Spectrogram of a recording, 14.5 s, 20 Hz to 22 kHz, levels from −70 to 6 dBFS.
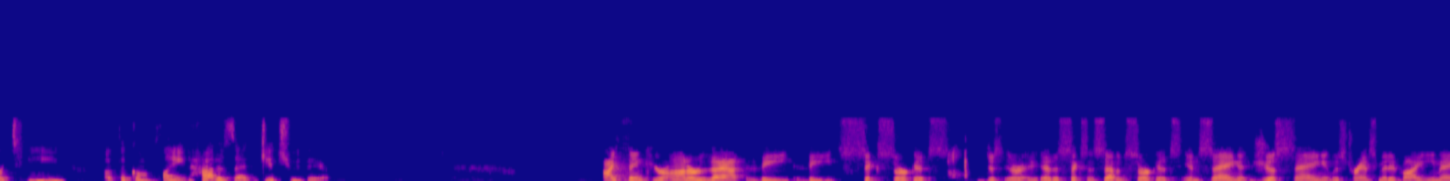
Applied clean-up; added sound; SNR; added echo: none; none; none; none.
